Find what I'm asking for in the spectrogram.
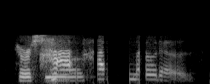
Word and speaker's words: Hashimoto's: Hashimoto's, thyroiditis.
